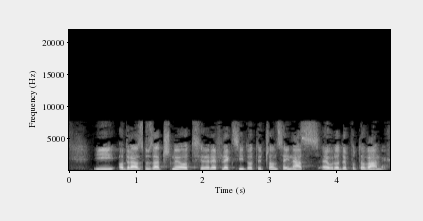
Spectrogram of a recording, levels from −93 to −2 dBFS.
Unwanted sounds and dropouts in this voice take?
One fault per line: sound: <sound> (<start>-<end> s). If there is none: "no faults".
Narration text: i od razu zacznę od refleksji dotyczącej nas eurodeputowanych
sound: dropout (1.1-1.1 s)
